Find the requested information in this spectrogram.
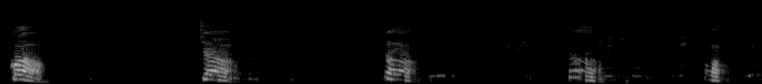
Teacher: এটা আমাদের উচ্চারণ করলে মুখ থেকে বাতাস অল্প বের হয়। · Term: অল্প প্রাণ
